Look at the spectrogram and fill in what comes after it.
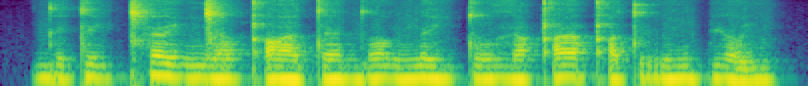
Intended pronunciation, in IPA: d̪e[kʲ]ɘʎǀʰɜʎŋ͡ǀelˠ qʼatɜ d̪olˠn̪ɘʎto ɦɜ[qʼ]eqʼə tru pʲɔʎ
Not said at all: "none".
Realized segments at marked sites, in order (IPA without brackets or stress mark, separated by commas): t, qʼ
